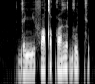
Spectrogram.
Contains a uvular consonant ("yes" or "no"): yes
